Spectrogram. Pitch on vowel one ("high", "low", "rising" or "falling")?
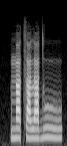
low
